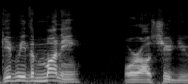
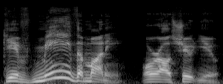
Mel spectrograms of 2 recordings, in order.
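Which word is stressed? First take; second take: money; me. First: The word money is stressed. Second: The word me is stressed. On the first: Money is wanted, not something else. "ก็คือให้เงินไม่ให้ทอง" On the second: It must be given to the speaker, not anyone else. "คือให้ฉันอย่าไปให้ใคร / ถูกต้องนะฮะเน้นว่าไม่ใช่คนอื่น"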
